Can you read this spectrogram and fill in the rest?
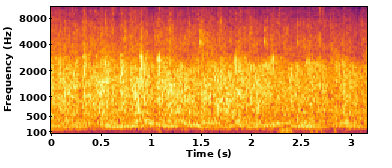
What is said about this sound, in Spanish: Dale un fuerte aplauso a Él.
